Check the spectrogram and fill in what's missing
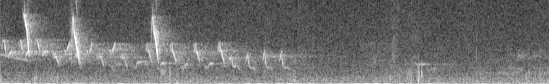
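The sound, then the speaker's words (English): An annoyed yellow warbler gives a few sharp, high chips, then a quick run of shorter notes that fade off, over a soft outdoor rumble with no one speaking. “Yellow warbler.”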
